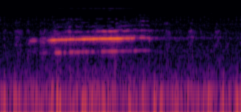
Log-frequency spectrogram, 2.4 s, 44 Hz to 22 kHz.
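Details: Wild peregrine falcon back from a hunt in the Barycz Valley, Poland, on 27 August 2022, giving a single long, thin, even wailing note of about one second, then quiet.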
